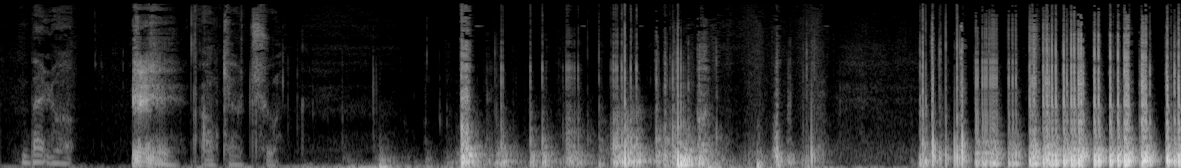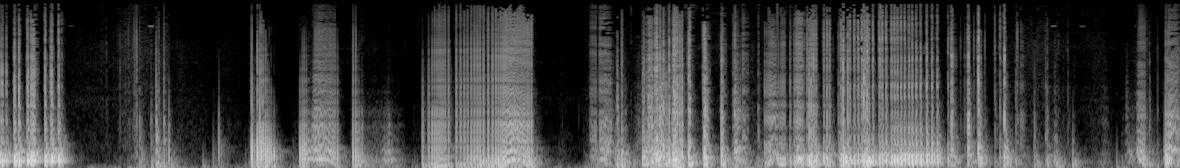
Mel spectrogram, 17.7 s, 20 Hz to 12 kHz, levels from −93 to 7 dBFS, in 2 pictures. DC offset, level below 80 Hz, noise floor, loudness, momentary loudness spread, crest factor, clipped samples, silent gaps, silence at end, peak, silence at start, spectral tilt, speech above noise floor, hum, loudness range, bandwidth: under 0.1%; -34 dBFS; -50 dBFS; -19 LUFS; 22 LU; 20 dB; under 0.1%; none; 0 s; -2 dBFS; 0.15 s; -7 dB/octave; 15 dB; none; 13 LU; 11 kHz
